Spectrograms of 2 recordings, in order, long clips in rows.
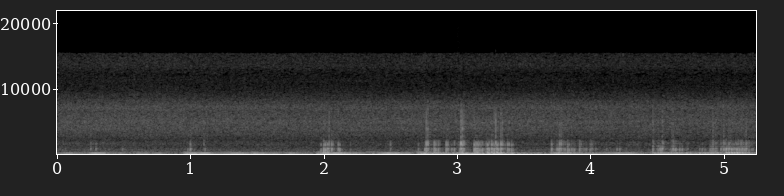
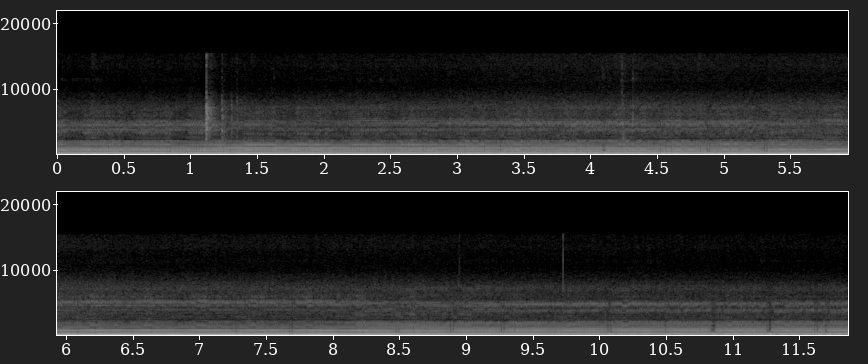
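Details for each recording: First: Home theater 5.1 subwoofer after fix for humming at power-on: capacitor (25V, 1000µF suggested) added on the plus wire to the subwoofer; deep bass thumps in uneven bursts with no strong constant hum drone. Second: 5.1 home theater subwoofer hums with a steady low buzz right after power-on, easing somewhat after a while but never stopping; reduced by adding a capacitor on the subwoofer supply.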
